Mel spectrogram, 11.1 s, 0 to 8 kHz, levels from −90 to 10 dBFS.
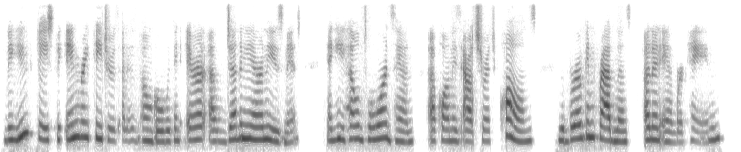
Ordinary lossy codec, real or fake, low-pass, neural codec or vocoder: AAC, 48 kbps; fake; 7.2 kHz; codec, 16 kHz, 0.5 kbps, X-Codec, HuBERT features, trained on balanced general audio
